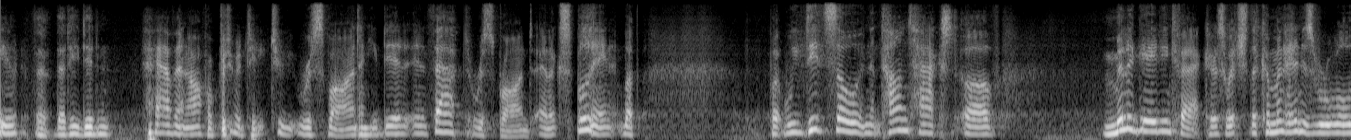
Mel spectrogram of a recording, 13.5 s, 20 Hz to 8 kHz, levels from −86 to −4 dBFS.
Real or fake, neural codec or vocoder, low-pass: fake; codec, 16 kHz in and 24 kHz out, 0.4 kbps, LongCat-Audio-Codec, fine tuned four codebook decoder; 7.2 kHz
